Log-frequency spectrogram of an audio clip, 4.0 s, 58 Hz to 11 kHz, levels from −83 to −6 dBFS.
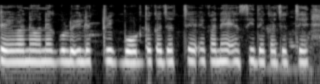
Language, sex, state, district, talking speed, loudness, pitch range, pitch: Bengali, female, Assam, Hailakandi, 150 wpm, -18 LUFS, 230-240 Hz, 235 Hz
